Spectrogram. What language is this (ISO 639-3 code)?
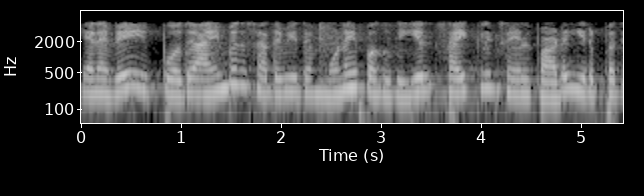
tam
